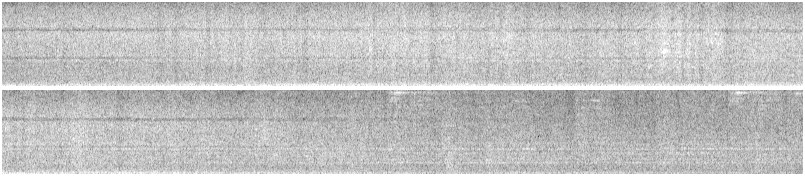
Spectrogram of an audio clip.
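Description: Freight wagons rattle and clatter over the rails.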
